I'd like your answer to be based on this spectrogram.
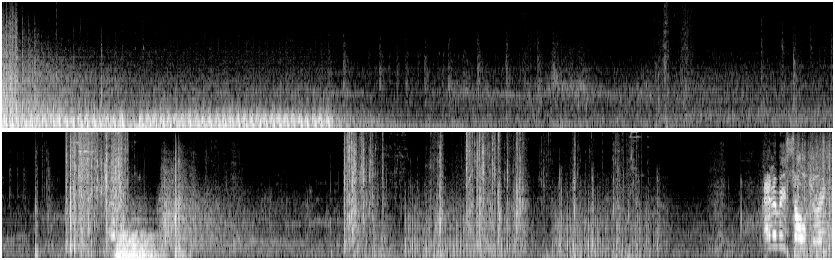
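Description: Gunfire in Call of Duty: Modern Warfare, heard as several sharp, loud bursts and single cracks in the second half after a quieter stretch, with radio-style voices and game chatter around it.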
